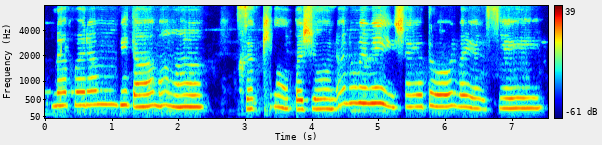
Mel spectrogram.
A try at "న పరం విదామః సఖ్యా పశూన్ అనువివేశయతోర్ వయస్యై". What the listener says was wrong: Second line, Mataji. Second line, you are being very fast.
